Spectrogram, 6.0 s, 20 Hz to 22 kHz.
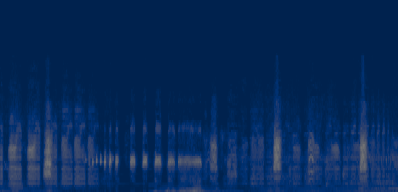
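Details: Common snipe flock calls used as a lure for night net trapping of migrating birds in August 2024: rapid series of harsh, rasping, high notes in bursts, with low steady humming tones underneath.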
